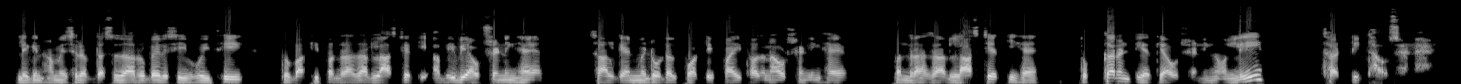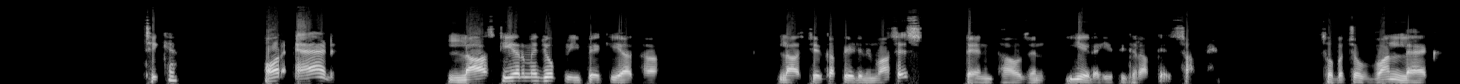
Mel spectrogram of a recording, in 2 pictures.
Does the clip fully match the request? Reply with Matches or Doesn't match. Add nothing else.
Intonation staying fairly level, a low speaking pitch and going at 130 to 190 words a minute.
Matches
